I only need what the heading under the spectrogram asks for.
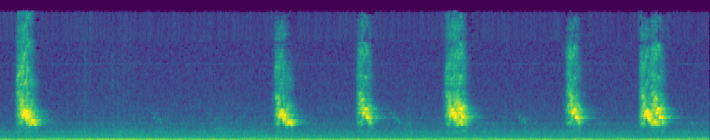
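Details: In an urban area, city birds sing six brief piercing tweets, irregularly spaced with a long pause after the first, above a low continuous city drone.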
